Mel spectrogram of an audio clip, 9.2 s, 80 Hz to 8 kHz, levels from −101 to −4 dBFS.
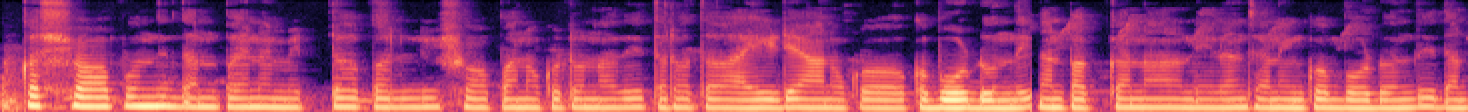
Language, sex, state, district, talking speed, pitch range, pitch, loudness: Telugu, female, Andhra Pradesh, Guntur, 135 wpm, 170-180 Hz, 175 Hz, -16 LUFS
